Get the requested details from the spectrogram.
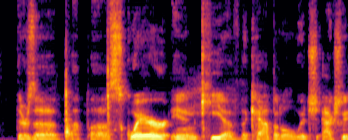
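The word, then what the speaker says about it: Kyiv: yeah was um there's a a square in Kiev the capital which actually it's not Kev it's keev which I should highlight for people Ukrainian pronunciation Ukrainian pronunciation and also it's Ukraine not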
